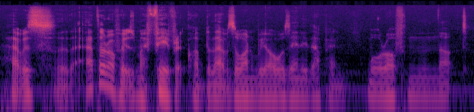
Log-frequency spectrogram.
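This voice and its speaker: A Scottish man hosts a casual livestream, chatting, reading viewer comments aloud and laughing often. His rumbling low voice is steady and fast, with a little hiss or hum in the background.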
